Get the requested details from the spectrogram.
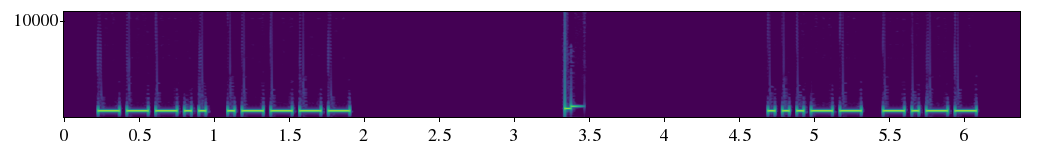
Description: Morse code, heard as a keyed tone, about 25 wpm, 690 Hz. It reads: 81 3Y
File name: Two Letter-Number Combinations - 25wpm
